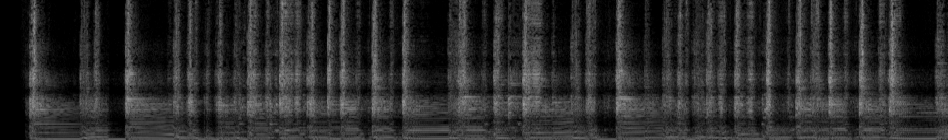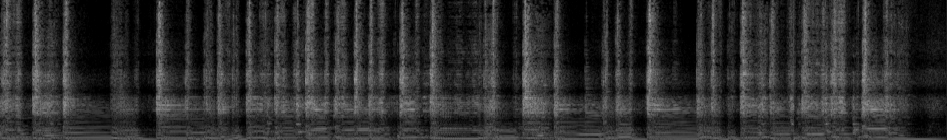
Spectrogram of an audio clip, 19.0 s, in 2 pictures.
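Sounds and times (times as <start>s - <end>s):
musical riff: 0.3s - 18.9s.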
